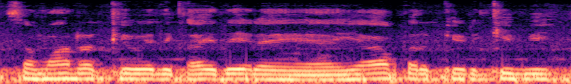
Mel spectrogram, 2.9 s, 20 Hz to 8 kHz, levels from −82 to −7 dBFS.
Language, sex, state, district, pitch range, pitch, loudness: Hindi, male, Haryana, Charkhi Dadri, 130-145 Hz, 140 Hz, -12 LUFS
